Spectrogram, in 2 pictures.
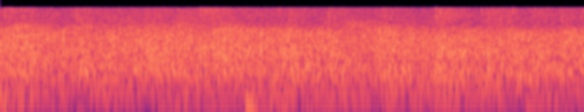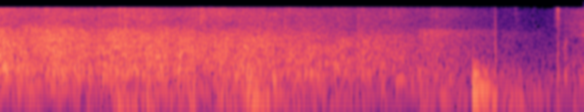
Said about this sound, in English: But she'll give her a round of applause to encourage her.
